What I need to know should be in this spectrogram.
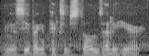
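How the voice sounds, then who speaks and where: Gravelly older man muttering through gameplay. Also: extremely low pitch, little pitch movement, quick pace, a little hiss or hum. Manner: muttering to himself while playing. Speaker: gameplay streamer. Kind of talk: casual gameplay commentary.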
